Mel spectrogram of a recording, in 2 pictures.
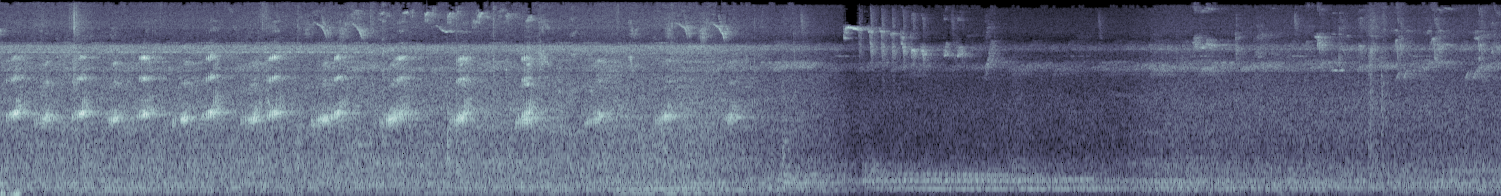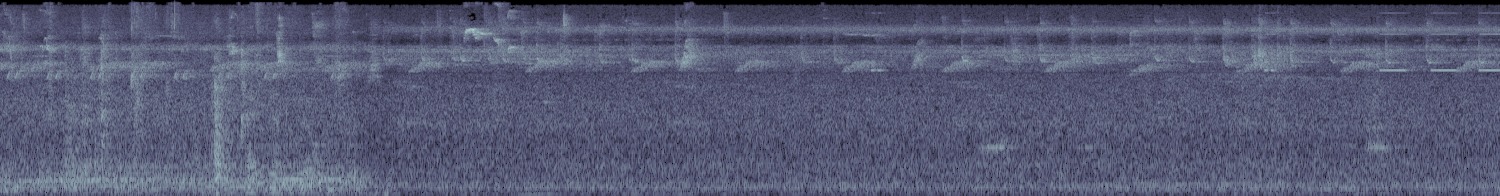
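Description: Birds calling. One bird repeats a sharp call about twice a second for the first eight seconds. After a sudden change the sound drops to fainter, scattered high chirps over a steady insect buzz.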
